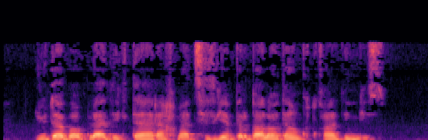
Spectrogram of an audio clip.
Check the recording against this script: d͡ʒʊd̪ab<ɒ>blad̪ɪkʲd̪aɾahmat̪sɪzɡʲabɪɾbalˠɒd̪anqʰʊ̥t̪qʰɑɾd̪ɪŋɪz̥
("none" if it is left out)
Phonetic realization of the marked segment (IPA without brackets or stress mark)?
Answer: ɒ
